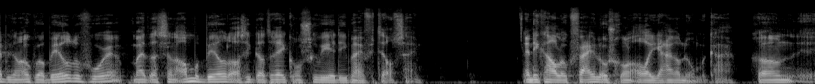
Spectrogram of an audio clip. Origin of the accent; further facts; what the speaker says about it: Zwolle, Overijssel, Netherlands; also born or lived in Dordrecht / Groningen / Leiden; Ik ben geboren in Dordrecht, ik ben opgegroeid in Zwolle. En vervolgens ben ik naar Groningen gegaan om te studeren. En daarna naar Leiden om verder te studeren.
